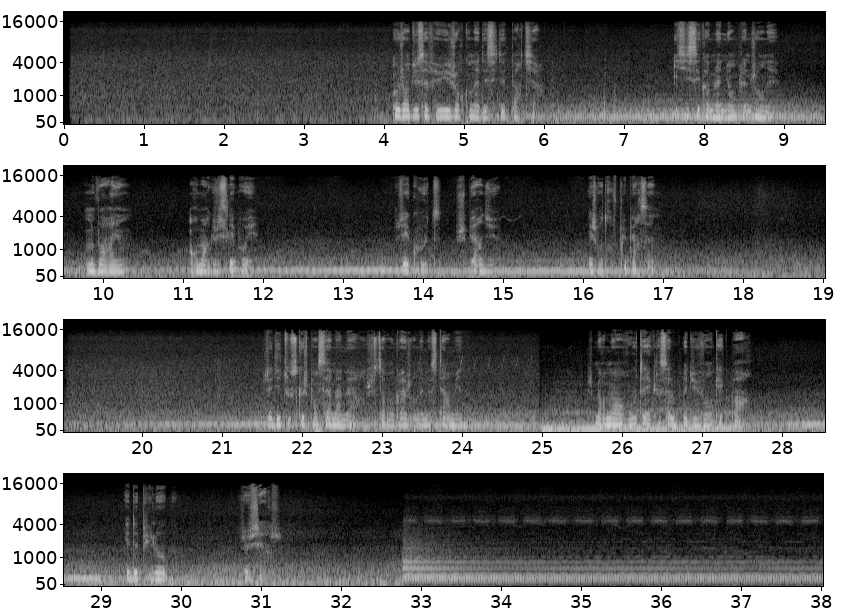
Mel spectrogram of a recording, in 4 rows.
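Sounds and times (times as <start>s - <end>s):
steady wind hiss: 0.1s - 38.0s
low rumble: 3.9s - 32.7s
low ambient drone: 3.9s - 38.0s.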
